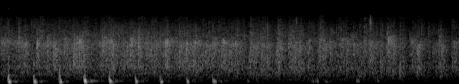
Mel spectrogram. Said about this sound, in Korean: 자, 우리 기도 많이 했으니까 우리 박수로 다시 한번.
